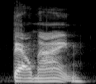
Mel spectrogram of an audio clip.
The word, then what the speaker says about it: Balmain: And off the back of Carl's win, he was offered a job at Balmain, which is very hard to say in the French way. – Balmain. – Because I just want to say Balmain. – Because there's actually a suburb in Sydney, surroundings, Balmain. – And that's how you say it in Australia.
